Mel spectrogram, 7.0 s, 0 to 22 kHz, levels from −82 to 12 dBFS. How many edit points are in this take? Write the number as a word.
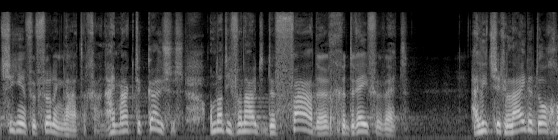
zero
